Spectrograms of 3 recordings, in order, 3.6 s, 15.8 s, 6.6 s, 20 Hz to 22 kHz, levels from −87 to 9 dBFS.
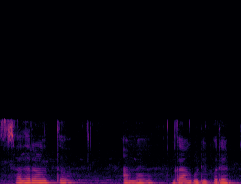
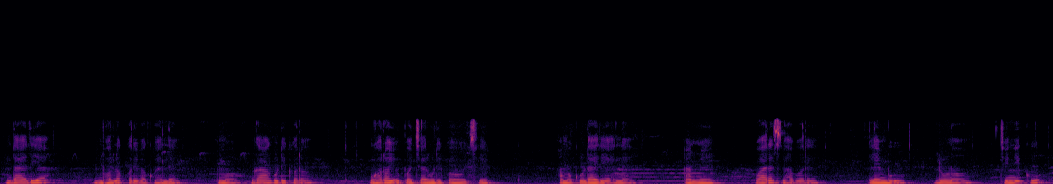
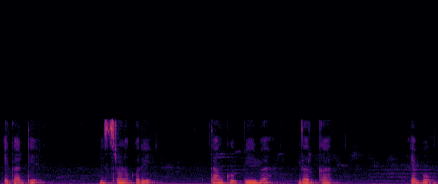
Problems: constant background noise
